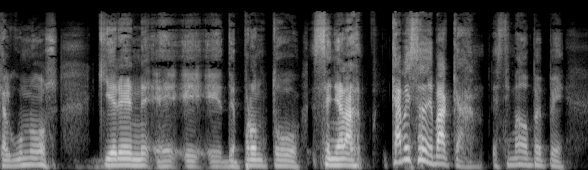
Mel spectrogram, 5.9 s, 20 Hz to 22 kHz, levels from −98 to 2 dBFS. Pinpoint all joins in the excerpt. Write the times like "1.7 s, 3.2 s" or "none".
3.1 s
